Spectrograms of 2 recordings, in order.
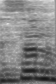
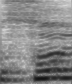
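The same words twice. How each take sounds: First: सन with a short open uh; teacher's model सन, short vowel. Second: सोन said with an o sound; सोन as the mistaken o pronunciation; wrong o vowel. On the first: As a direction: say सन with uh instead of o. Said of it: "सन बोलते, आ का उच्चारण". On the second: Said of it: "सोन नहीं बोलते". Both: Shown as a demonstration.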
